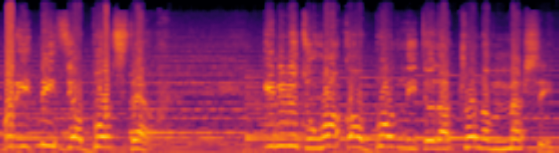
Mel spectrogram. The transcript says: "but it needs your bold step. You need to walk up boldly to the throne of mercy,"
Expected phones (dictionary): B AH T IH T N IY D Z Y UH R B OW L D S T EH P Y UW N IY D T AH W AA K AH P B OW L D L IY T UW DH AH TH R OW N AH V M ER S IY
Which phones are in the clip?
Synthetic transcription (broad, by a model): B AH T IH T N IY D Z Y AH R B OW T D S T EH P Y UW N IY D T AH W AA K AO F B OW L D L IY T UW DH AH T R OW N AH V M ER S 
